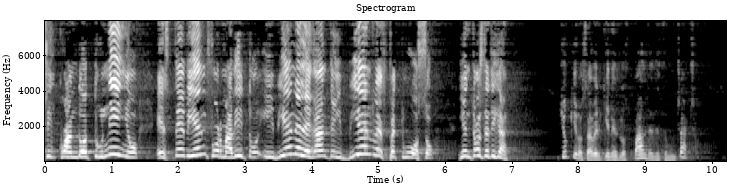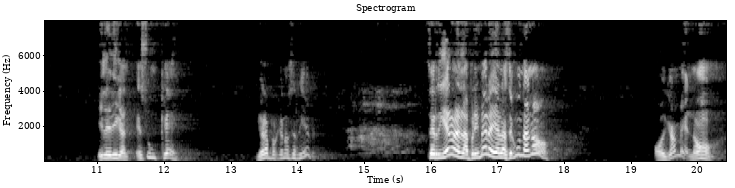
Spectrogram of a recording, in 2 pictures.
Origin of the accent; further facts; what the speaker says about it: Mexico; moved away; cuando nosotros venimos de México para acá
